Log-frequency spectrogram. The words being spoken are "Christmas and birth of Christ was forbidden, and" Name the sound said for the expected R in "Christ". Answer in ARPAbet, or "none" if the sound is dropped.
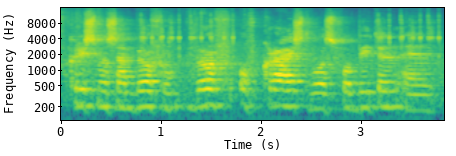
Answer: R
